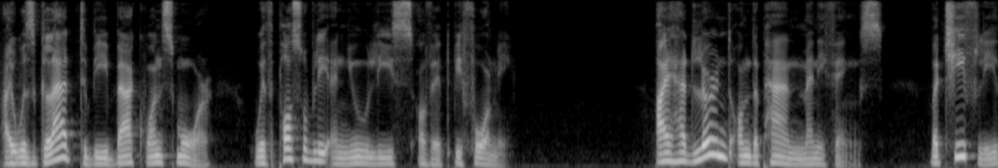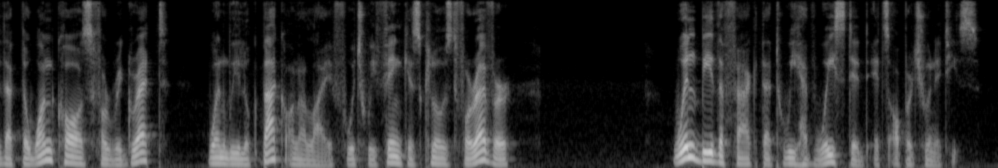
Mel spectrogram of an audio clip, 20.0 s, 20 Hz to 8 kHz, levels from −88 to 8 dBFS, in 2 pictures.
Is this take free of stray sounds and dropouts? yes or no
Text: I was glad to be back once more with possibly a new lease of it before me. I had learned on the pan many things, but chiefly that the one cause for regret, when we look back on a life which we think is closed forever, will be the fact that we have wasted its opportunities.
yes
